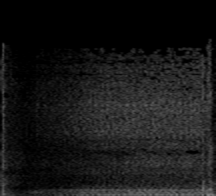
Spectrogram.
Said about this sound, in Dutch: Mijn lijmafzuiging. Deze machines staan nu stil.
